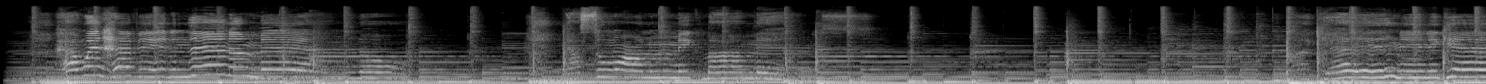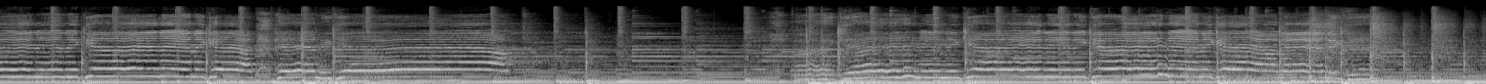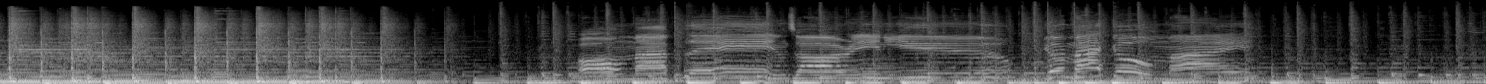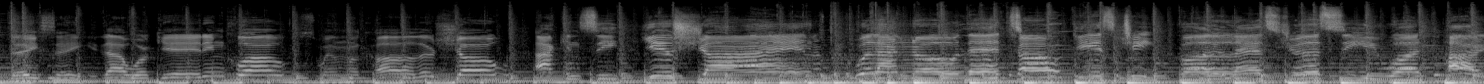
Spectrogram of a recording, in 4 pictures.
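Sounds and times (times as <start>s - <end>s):
bright acoustic sound: 0.1s - 59.4s.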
